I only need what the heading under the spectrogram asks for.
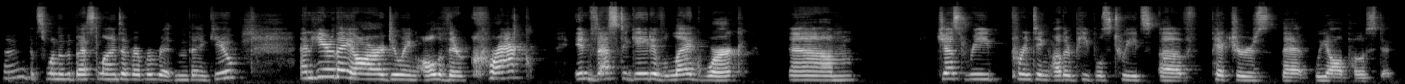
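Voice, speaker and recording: A woman hosting a casual livestream in a bright, sharp voice. She talks with biting sarcasm and scorn. She sometimes chews on food between remarks. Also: a little high, measured pace. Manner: eating while talking. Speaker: host.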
